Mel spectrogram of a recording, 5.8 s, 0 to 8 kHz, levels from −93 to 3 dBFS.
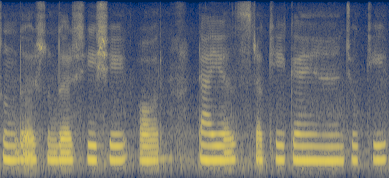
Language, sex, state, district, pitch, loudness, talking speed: Hindi, female, Bihar, Kaimur, 200 Hz, -15 LUFS, 105 wpm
